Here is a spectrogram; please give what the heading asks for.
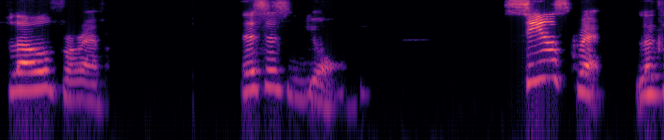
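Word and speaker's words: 永: This one means pronounced as yong, means forever. So you can see from the CU script, it is like a river have branches and it's flow forever. This is yong.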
